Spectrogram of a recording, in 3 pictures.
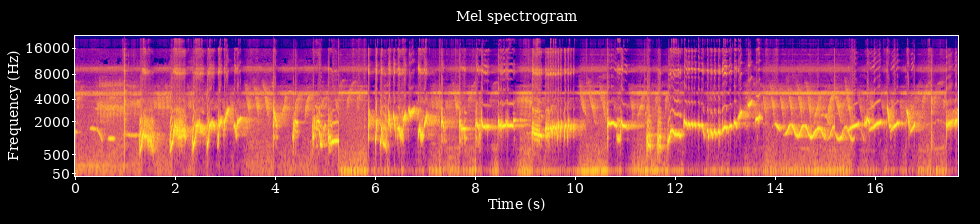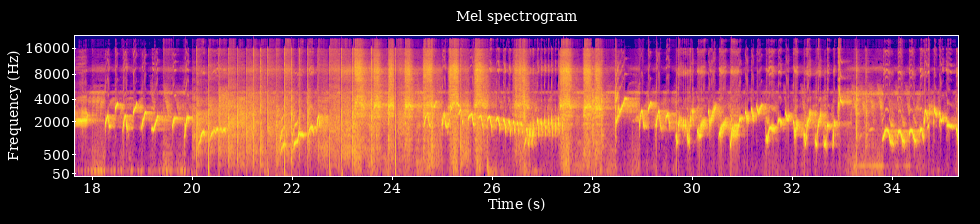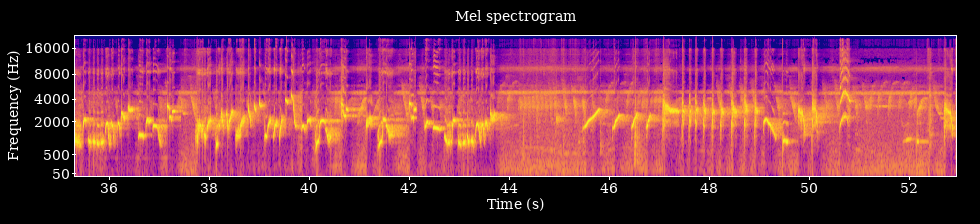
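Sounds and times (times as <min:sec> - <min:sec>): bird singing whistles and trills: 0:00.0 - 0:20.9, 0:21.8 - 0:52.9
bird rasping chatter: 0:16.1 - 0:28.9.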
